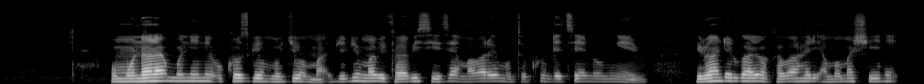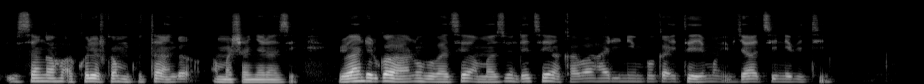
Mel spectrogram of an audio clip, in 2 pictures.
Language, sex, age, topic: Kinyarwanda, male, 25-35, government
